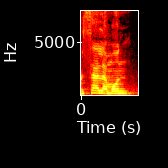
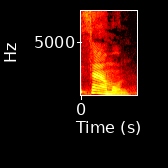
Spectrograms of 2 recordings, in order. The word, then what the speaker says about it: salmon: don't say salmon or salamon all right we say salmon salmon salmon we have letter l is the silent in silent okay in the middle so we don't say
